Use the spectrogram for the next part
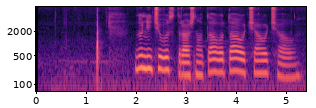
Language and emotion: Russian, neutral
